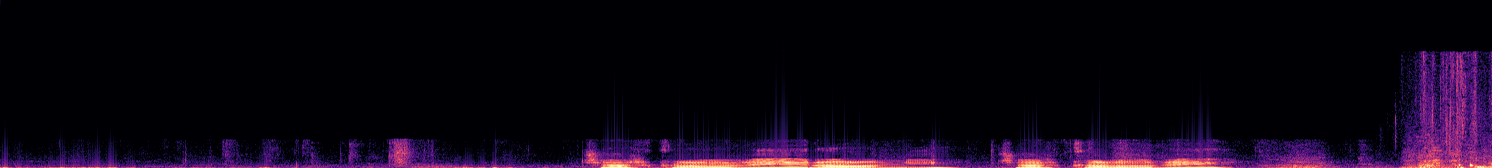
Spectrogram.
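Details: A Cane Corso searching for the cat gives deep, drawn-out moaning vocalizations that rise and fall in pitch.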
